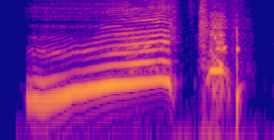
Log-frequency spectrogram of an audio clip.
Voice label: idle, speech, Madchester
